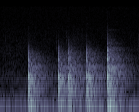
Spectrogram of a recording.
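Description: Knocking on a door: five firm, dull, resonant knocks, one alone, then a quick pair, then two more spaced apart, each with a short ringing decay and no voices.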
